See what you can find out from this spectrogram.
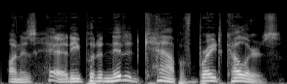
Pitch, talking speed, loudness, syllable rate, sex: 135 Hz, 230 wpm, -17 LUFS, 4.8 syllables/s, male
